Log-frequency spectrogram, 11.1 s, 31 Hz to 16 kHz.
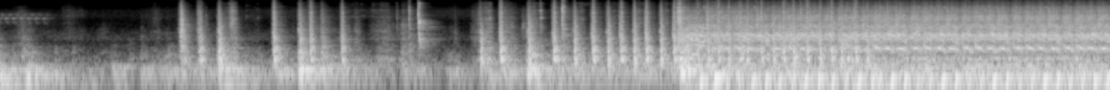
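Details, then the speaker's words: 1968 VW Bay Window bus, air-cooled motor refreshed and reinstalled, fuel tank cleaned, first start: a few cranking bursts, then it catches and settles to a steady, even clatter with no misses; carburetor set up nicely. "that means that carburetor's set up nicely it's all ready to idle"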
